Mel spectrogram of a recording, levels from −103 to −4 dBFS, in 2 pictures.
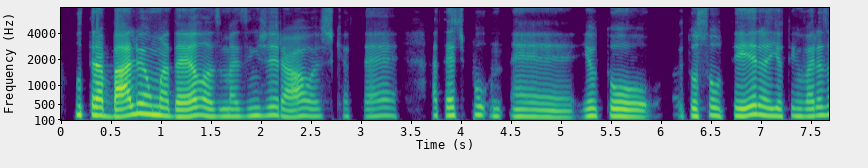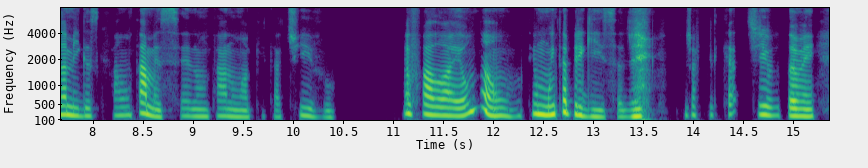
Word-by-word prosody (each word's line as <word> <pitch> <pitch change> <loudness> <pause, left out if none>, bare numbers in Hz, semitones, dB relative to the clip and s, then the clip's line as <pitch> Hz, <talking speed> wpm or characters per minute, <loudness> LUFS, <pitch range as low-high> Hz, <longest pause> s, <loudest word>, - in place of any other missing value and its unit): o 225 - +3
trabalho 210 0 +6
é 255 - +6
uma 220 -4 +5
delas, 185 +1 +2
mas 185 0 -4
em 205 +1 -2
geral 195 -3 -2
acho 185 0 -11
que 190 - -21
até 190 +2 -11 0.3
até 205 0 -1
tipo, 220 +1 -6 0.2
eh, 175 -3 -4
eu 195 +1 0
estou 185 -3 0 0.2
eu - - -19
estou 195 - -1
solteira, 205 +2 +1
e - - 0
eu 185 - -1
tenho 195 0 -5
várias 200 +4 -2
amigas 200 -4 -1
que - - -54
falam: 210 +1 -11
"Tá, 265 +3 +3
mas 180 -6 -2
você 195 0 -14
não 185 -1 -7
está 195 +1 -10
num 175 -2 -6
aplicativo?" 170 0 -13 0.7
Eu 255 - +1
falo: 230 -3 +1
"Ah, 205 -1 +1
eu 235 +11 +1
não." 200 - +1
Eu - - -17
tenho 250 -1 +4
muita 235 +6 +6
preguiça 180 -7 -2
de 180 +2 -5 0.5
de 215 - -14
aplicativo 230 0 -6
também. 190 -2 +2
195 Hz, 180 wpm, -24 LUFS, 185-215 Hz, 0.7 s, trabalho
